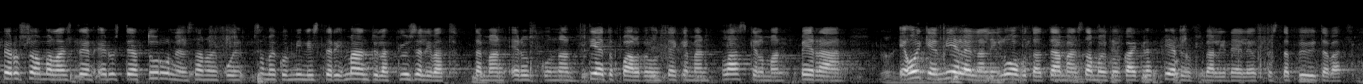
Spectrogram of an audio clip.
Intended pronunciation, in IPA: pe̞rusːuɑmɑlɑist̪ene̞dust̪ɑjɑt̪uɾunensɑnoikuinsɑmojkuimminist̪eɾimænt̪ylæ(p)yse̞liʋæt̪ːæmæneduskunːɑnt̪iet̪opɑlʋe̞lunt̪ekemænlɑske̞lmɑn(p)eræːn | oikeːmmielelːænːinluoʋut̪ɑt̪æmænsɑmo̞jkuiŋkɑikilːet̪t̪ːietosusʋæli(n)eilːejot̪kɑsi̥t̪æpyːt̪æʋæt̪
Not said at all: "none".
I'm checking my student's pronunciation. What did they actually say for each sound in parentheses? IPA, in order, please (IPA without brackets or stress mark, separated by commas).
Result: k, p, n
